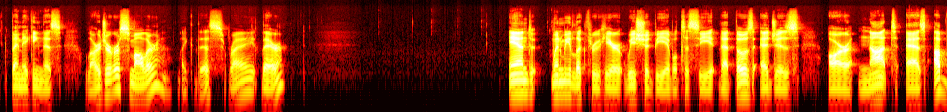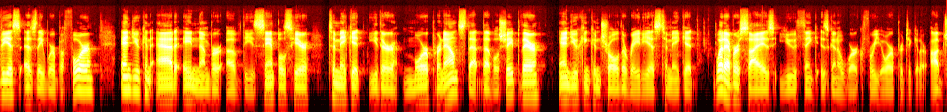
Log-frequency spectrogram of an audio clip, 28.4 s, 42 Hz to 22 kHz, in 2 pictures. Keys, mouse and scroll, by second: 0.4-3.7 shift+drag, 4.2 middle click, 5.7 click, 6.8 click, 7.4 middle click, 8.2 ctrl+shift+click, 8.7 middle click, 9.2-9.5 scroll down 3, 9.6 alt+a, 9.8-10.2 middle drag, 10.4-10.7 scroll up 2, 10.7 middle click, 11.7 middle click, 12.5-13.8 middle drag, 13.9 shift+middle drag, 14.4-14.8 middle drag, 15.1-16.0 scroll up 1, 16.0 middle click, 16.3 middle click, 17.7 click, 18.0 click, 18.2 click, 18.6 click, 19.3 shift+middle drag, 19.8-21.3 scroll up 1, 21.3-22.0 scroll up 1, 22.0 click, 22.3 click, 23.4-24.9 drag, 25.8-26.1 middle drag, 26.3 alt+a, 26.7 middle click, 27.2 scroll down 2, 27.6-28.1 middle drag, 28.3 shift+middle drag.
